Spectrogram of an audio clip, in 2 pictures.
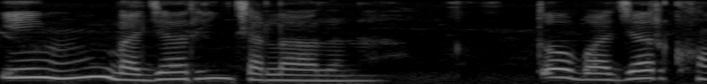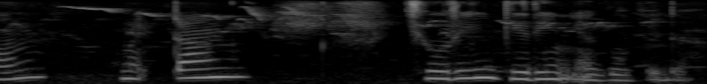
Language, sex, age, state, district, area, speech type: Santali, female, 30-45, West Bengal, Paschim Bardhaman, urban, spontaneous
